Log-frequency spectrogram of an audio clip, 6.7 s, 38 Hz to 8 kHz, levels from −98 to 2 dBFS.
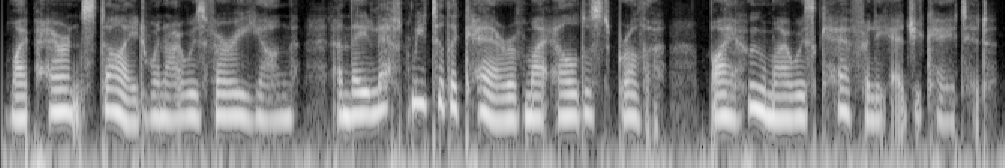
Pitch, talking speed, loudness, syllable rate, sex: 200 Hz, 225 wpm, -17 LUFS, 5.8 syllables/s, female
